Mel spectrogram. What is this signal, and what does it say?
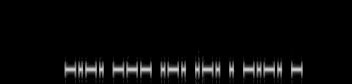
Morse code, heard as a keyed tone, about 36 wpm, 700 Hz. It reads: CORRECT
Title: Sentences from Top 700 Words - New Word Drill - 35wpm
